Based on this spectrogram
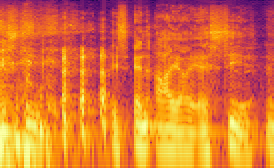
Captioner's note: laugh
